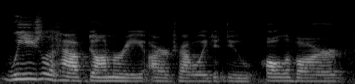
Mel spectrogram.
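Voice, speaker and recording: A woman with a lowish voice hosts a vlog in casual chat. She explains things loosely and ramblingly, with faint noise in the background. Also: animated, brisk, pushed and bright. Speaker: vlog host.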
